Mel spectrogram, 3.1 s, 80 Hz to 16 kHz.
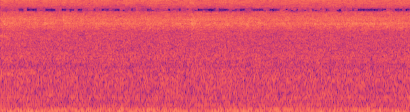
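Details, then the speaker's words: AC system after repairing a tripped breaker and short from a loosely hung, replaced cooling relay; thermostat calling for cool, 2-degree drop already: steady low rumble of airflow, refrigerant flow audible, no knocks or squeals; normal blower operation. "The thermostat is calling for cool. My blower motor is running. I can hear the refrigerant going through the system."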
